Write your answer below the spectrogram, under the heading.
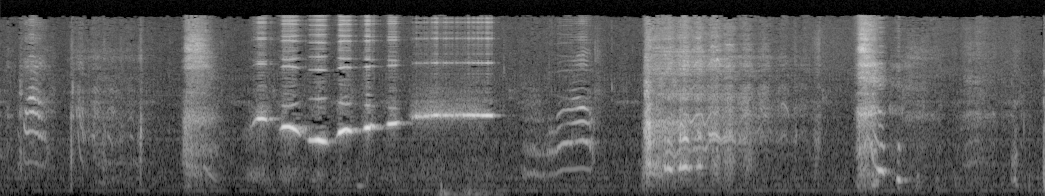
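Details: Domestic cat 'singing' along to a person's whistling at night: short wavering meows answer a sliding whistled phrase, followed by bursts of breathy, wheezing laughter and more whistled notes.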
